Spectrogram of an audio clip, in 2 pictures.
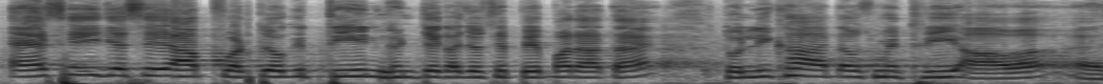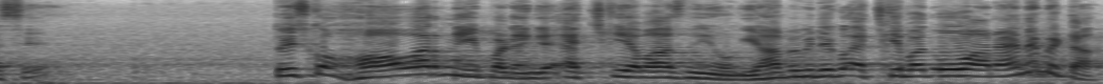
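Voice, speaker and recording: A man teaching an English lesson to children, repeating words slowly and translating line by line. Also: sits high, expressive. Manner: calls pupils "beta" warmly. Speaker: school teacher. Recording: reverberant room, faint background noise.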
